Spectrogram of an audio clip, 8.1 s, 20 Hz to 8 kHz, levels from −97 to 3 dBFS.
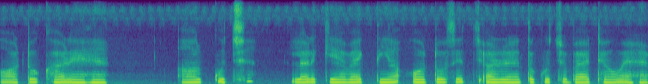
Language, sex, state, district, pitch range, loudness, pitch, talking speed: Hindi, female, Bihar, Vaishali, 250-260 Hz, -15 LUFS, 255 Hz, 125 wpm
